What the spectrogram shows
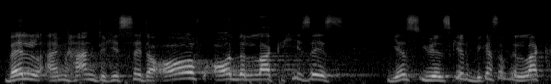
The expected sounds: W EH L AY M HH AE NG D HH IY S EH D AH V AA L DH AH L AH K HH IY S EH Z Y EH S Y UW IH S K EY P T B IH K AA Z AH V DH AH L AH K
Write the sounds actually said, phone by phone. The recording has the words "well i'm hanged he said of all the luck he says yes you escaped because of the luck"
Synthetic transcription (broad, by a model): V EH L AY M HH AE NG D HH IY S EH D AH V AA L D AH L AH K HH IY S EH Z Y EH S Y UW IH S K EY T B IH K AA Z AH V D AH L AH K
